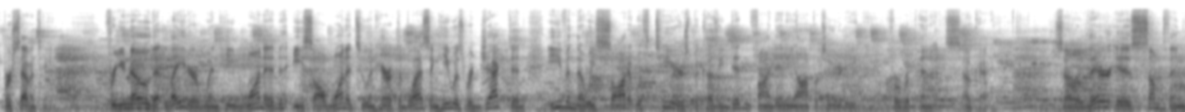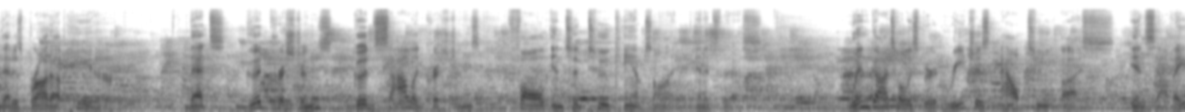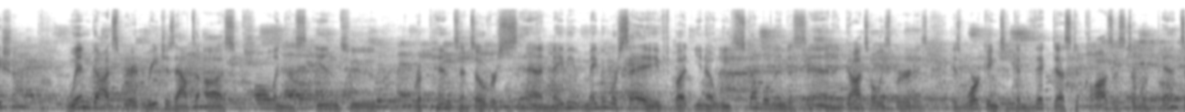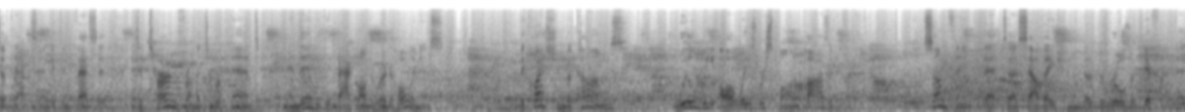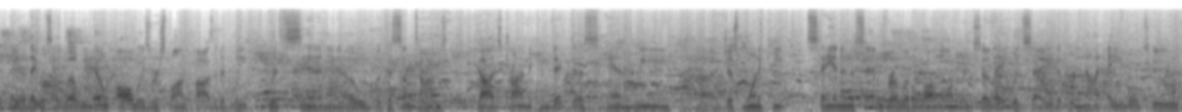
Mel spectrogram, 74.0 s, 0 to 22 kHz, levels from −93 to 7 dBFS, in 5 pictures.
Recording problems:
chatter from many people; loud; throughout; 3 dB below the speech

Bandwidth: 14.5 kHz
